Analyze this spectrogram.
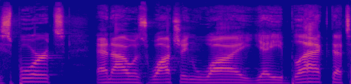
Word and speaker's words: Yahya: Last night, late last night, I was watching Chalk Talk by DK Sports and I was watching Yaya Black. That's how you pronounce his name.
